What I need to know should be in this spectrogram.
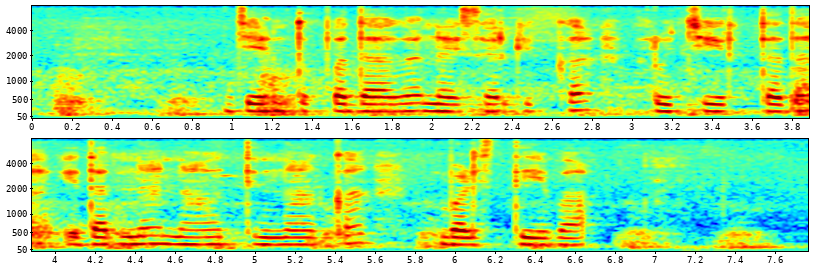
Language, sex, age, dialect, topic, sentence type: Kannada, female, 18-24, Northeastern, agriculture, statement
